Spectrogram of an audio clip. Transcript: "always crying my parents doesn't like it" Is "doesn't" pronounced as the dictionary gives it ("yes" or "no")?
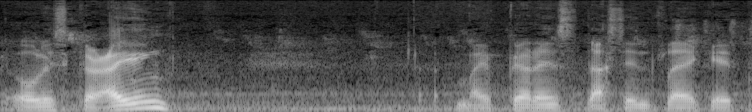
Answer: no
